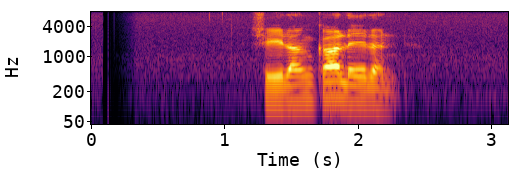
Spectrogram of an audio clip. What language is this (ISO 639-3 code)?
sin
